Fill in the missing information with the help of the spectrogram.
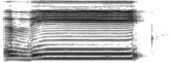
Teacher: दाल के नीचे ज़ेर, दाल को हम याए साकिन के साथ मिलाएंगे और एक अलिफ की मिकदार खींच कर अदा करेंगे। ये याए मद्दा है।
